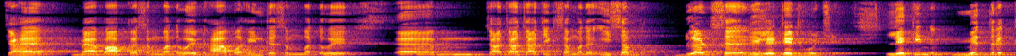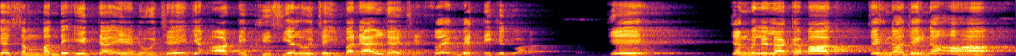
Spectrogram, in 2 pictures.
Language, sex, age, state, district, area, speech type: Maithili, male, 45-60, Bihar, Supaul, urban, spontaneous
